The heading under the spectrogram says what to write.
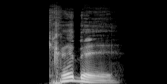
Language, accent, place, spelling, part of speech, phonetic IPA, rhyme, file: German, Germany, Berlin, kribbel, verb, [ˈkʁɪbl̩], -ɪbl̩, De-kribbel.ogg
- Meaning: inflection of kribbeln: 1. first-person singular present 2. singular imperative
